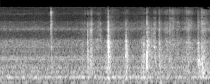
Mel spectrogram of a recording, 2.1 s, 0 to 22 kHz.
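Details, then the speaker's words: Apple LaserWriter Plus (Canon print engine), kept nearly 10 years, idling while waiting for a hand-fed sheet: faint steady high whine that changes pitch under scattered light clicks, paper light blinking fast, wanting the manual feed tray. "I know it's still waiting because I can actually hear it like the pitch of the wine in here is changing and the paper lights blinking a very fast blink so it wants something in the manual feed tray"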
